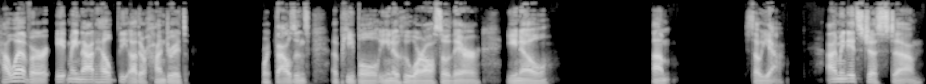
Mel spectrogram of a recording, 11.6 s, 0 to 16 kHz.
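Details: Stuttering in an adult, real, who has stuttered since age 5 and had speech therapy on and off from grade school to college; spontaneous podcast interview speech.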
